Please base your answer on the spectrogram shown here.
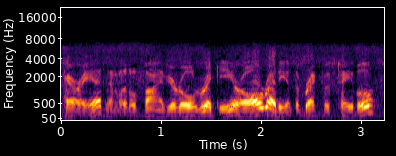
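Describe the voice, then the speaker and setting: A man's voice: low voice, big pitch swings, fast. A man reading scripted introductions as an announcer in 1940s radio style. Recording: muffled old radio recording, faint hiss.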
